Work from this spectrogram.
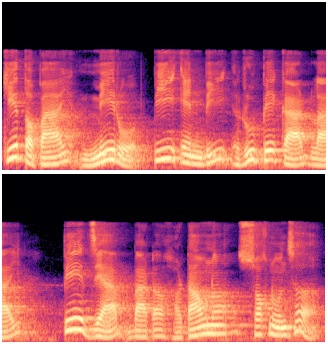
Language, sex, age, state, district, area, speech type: Nepali, male, 45-60, West Bengal, Darjeeling, rural, read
